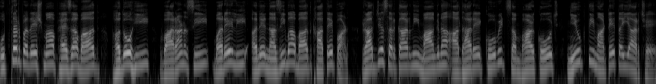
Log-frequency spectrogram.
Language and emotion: Gujarati, neutral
